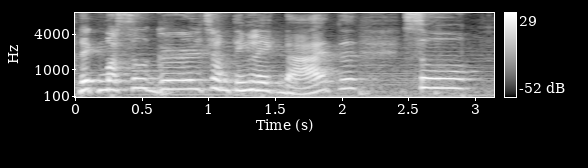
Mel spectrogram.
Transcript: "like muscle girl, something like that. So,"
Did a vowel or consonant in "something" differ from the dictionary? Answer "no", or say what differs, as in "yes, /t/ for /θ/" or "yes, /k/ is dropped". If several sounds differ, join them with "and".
yes, /t/ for /θ/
